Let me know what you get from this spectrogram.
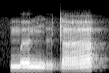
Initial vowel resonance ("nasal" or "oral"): oral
